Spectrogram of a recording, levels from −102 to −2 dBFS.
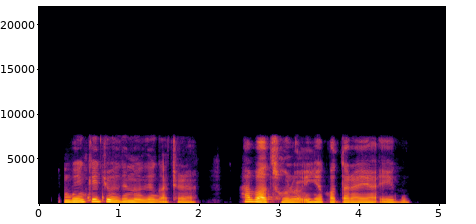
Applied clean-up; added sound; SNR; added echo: neural mask model Resemble Enhance denoiser.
